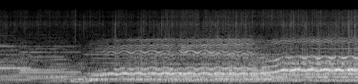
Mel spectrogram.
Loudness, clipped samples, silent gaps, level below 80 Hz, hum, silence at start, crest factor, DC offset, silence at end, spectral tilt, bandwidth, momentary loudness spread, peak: -16 LUFS; under 0.1%; none; -52 dBFS; none; 0 s; 14 dB; under 0.1%; 0 s; -5.5 dB/octave; 14 kHz; 12 LU; -2 dBFS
